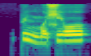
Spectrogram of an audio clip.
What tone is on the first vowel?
falling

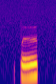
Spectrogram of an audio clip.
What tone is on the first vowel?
rising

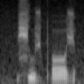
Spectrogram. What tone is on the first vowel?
low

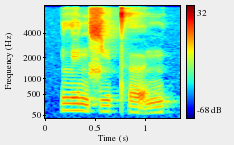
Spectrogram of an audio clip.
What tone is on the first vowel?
falling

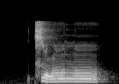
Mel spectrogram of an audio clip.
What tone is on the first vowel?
falling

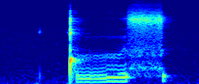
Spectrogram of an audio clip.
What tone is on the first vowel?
rising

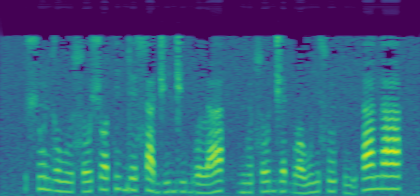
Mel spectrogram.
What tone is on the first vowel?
high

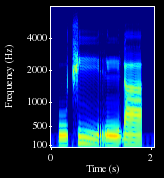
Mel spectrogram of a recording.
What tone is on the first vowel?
low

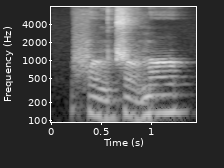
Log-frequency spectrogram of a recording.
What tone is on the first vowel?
falling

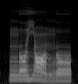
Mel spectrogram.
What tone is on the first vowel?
high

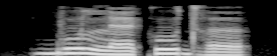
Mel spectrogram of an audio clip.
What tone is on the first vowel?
high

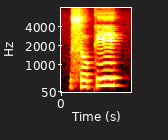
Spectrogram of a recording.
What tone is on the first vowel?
low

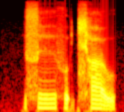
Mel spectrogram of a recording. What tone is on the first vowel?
high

